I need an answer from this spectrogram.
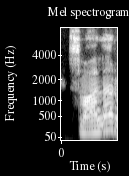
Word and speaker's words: svalar: Svalar resolves in Old Norse, svalar, short A, short first syllable, svalar unnir.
